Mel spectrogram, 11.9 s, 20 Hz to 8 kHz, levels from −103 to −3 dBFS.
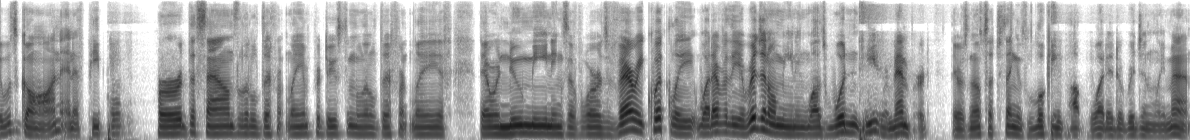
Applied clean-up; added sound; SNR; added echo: neural mask model DeepFilterNet 3.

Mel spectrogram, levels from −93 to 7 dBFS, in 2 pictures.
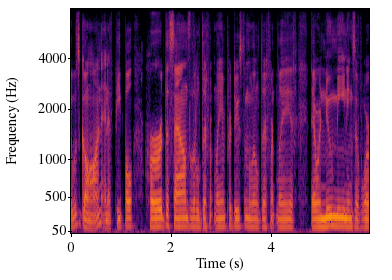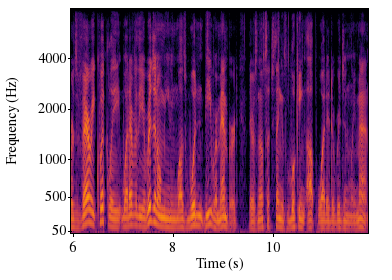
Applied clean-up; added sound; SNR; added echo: none; none; none; none.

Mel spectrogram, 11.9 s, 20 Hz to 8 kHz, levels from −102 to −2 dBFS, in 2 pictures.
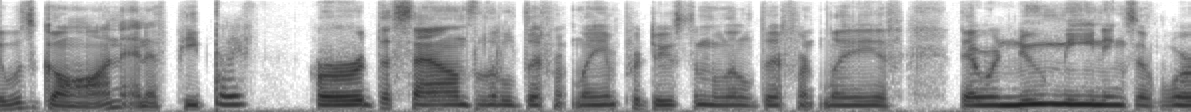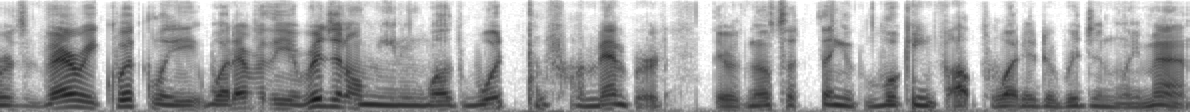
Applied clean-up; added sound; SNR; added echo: neural diffusion model UNIVERSE++.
